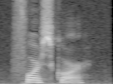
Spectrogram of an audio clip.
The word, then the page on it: quatre-vingts: France (Paris); /ka.tʁə.vɛ̃/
